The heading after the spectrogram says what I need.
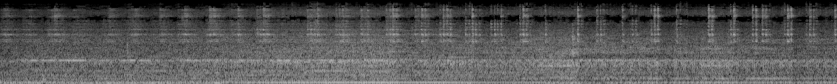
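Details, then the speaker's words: Land Rover LR4 5.0 first start after timing chain and cooling system replacement: steady idle with thin ringing squeal and light valvetrain chatter; squeal suspected from fan belt. "coming from down there maybe I just need some more oil oh it's a fan belt"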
